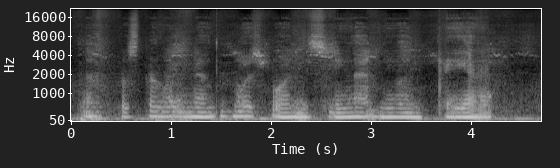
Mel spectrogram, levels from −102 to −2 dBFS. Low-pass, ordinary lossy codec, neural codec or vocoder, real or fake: none; none; codec, 44.1 kHz, 1.7 kbps, Pupu-Codec; fake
